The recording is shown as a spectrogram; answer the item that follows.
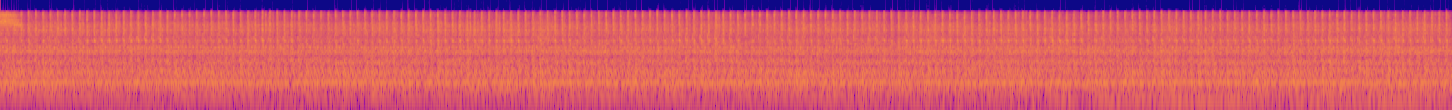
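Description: Janome domestic sewing machine running steadily and stitching without a pause, free-motion thread painting with the fabric moved by hand.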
